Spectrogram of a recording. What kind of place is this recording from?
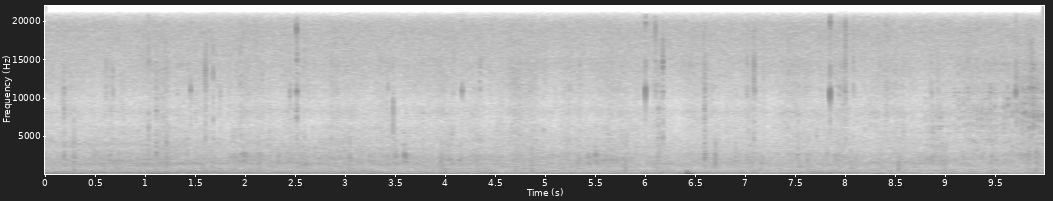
residential area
